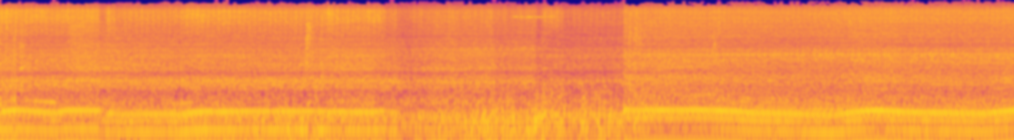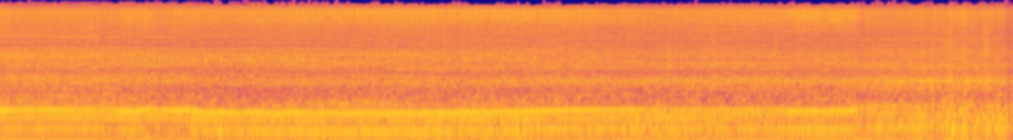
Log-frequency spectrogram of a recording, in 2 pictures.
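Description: JCB backhoe loader's diesel engine running steadily under load as the machine is bogged in mud, its engine speed stepping up and down a little several times.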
